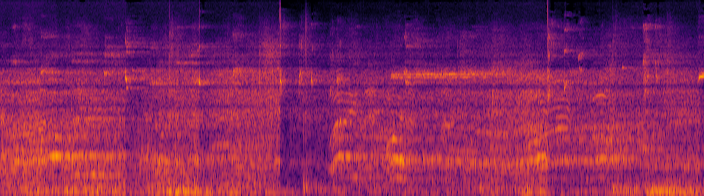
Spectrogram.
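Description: A crowd murmurs steadily in the background.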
